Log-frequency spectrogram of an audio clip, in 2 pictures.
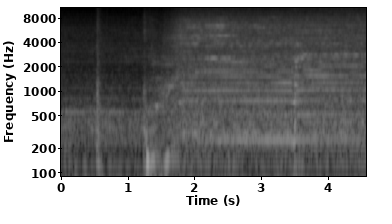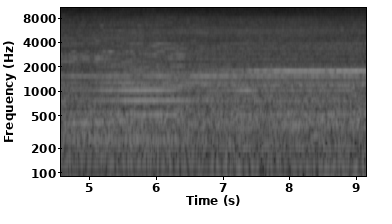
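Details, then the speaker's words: Newly installed Kaeser Air Tower screw compressor in a shop, switched on: a couple of clicks, then the motor spins up to a steady, even hum; slightly louder than the previous loaner Air Center unit but not intrusive; normal running. "I would say that the noise level of the air tower is slightly higher than the air center that we had here, but not a big difference at all."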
